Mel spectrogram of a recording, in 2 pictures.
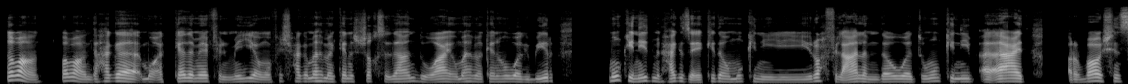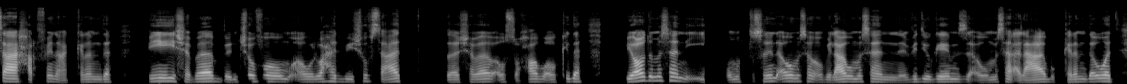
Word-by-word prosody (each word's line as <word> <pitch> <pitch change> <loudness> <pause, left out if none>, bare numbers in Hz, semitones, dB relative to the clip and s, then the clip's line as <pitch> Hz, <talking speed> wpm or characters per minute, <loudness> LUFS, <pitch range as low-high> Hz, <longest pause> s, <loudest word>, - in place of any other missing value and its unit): طبعًا 195 - +5 0.2
طبعًا، 165 -8 0
دي 125 - -6
حاجة 150 0 +3
مؤكدة 145 +4 -1
100%، 140 -1 -3
وما 110 -1 -5
فيش 145 +5 -6
حاجة 145 0 -4
مهما 150 -2 -2
كان 140 +2 -3
الشخص 140 -1 -3
ده 130 +2 -1
عنده 140 0 -2
وعي 125 +3 +3
ومهما 135 +2 -4
كان 130 +1 -6
هو 135 0 -4
كبير، 130 +7 -4 0.6
ممكن 180 -6 +2
يدمن 155 -3 0
حاجة 140 +3 0
زي 110 -6 +1
كده 145 +2 -5
وممكن 135 +1 -7
يرُوح 115 +5 -4
في - - -4
العالم 120 +2 +3
دوّة 125 0 -2
وممكن 145 0 -5
يبقى 135 -1 -1
قاعد 140 0 +9 0.4
24 145 +6 +2
ساعة 135 0 +9
حرفيًا 140 +1 -3
على 130 - -3
الكلام 120 +1 -8
ده. 120 -1 -4 0.3
في 150 +1 +4
شباب 135 0 +2
بنشوفهم 130 +2 -4
أو 120 +1 -5
الواحد 135 +1 -3
بيشوف 130 +3 -5
ساعات - - +2 0.5
شباب 125 +4 -1
أو - - -7
صحابه 125 +2 -2
أو 115 - -6
كده 135 +1 -5 0.4
بيقعدوا 170 +6 +6
مثلًا 180 0 +1
يبقوا 240 - -10
متصلين 140 +4 -1
أو 145 +1 -1
مثلًا 140 -1 -1
أو - - -7
بيلعبوا 115 +3 +3
مثلًا 115 -6 -2
video 125 +1 -7
games 125 0 -1
أو 105 0 -8
مثلًا 115 +2 0
ألعاب 110 +4 +4
والكلام 120 +1 -6
دوّة. 140 +2 0
135 Hz, 175 wpm, -27 LUFS, 120-145 Hz, 0.6 s, قاعد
